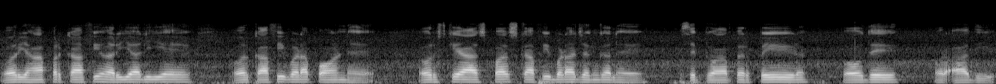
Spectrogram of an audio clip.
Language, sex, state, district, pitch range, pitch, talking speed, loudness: Hindi, male, Maharashtra, Gondia, 105-115 Hz, 110 Hz, 165 wpm, -17 LUFS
